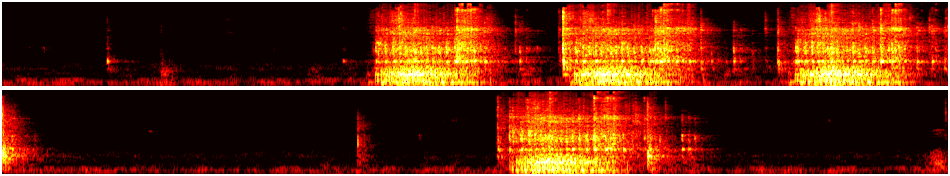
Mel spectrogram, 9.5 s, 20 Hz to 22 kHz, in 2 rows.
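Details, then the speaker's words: Echo ES-250 leaf blower fires briefly but won't keep running: each pull catches about a second of ragged two-stroke buzz then dies; cause was the safety interlock switch not being depressed. "So, from what I could hear after it died when I was pulling the cord, it seemed like it was trying to run. As in, you could almost hear it trying to, you know, pop off, which tells me the spark, i.e"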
